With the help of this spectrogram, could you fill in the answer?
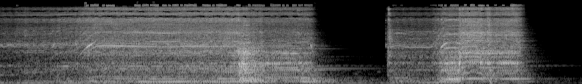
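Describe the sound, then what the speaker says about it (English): A power drill runs in two bursts, whining steadily for about three seconds, pausing, then spinning up again briefly before stopping. "It might be easier just to run a drill through there"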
